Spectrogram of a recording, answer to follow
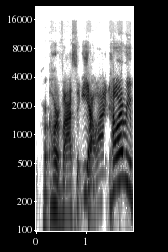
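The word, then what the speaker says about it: Havrisik: Let's just go Ravasic. Then the H is silent. That sounds right. The H is silent, doesn't it?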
